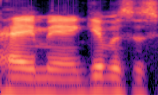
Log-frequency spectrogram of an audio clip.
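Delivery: ordinary delivery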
